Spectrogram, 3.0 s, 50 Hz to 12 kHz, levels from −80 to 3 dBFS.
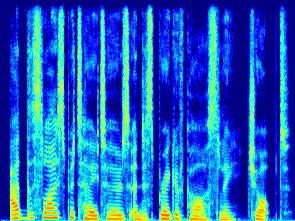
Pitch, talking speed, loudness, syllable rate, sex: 195 Hz, 205 wpm, -20 LUFS, 5.6 syllables/s, female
